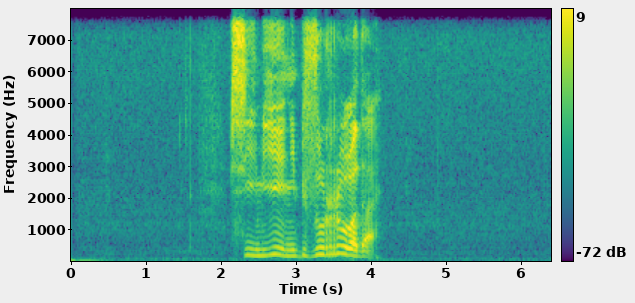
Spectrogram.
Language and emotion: Russian, angry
